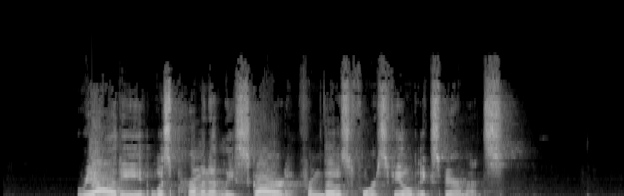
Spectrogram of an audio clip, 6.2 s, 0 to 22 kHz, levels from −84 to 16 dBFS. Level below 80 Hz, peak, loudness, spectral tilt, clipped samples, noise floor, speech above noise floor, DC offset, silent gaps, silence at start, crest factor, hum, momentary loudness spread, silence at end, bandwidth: -60 dBFS; 0 dBFS; -14 LUFS; -3.5 dB/octave; under 0.1%; -72 dBFS; 57 dB; under 0.1%; none; 0.8 s; 16 dB; none; 8 LU; 1.2 s; 16 kHz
